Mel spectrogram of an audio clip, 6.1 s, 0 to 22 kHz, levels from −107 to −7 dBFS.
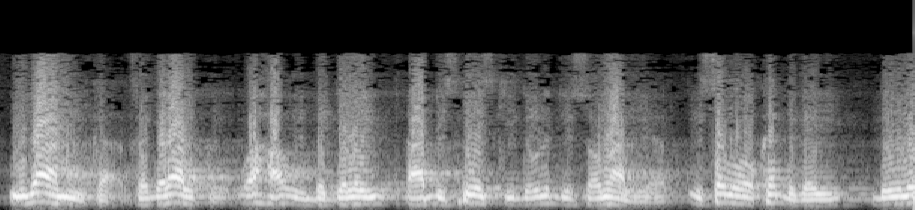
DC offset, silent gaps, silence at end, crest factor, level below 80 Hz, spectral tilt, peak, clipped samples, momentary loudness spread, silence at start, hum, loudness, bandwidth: under 0.1%; none; 0 s; 12 dB; -62 dBFS; -6.5 dB/octave; -4 dBFS; under 0.1%; 8 LU; 0.05 s; none; -18 LUFS; 8 kHz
